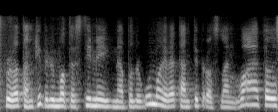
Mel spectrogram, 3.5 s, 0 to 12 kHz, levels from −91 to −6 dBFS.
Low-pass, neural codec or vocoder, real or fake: 7.2 kHz; codec, 16 kHz, 0.5 kbps, FunCodec, trained on Chinese and English, 25 frames a second; fake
